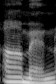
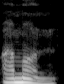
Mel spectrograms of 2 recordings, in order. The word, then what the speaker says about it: Amun: only consonants were recorded scholars insert vowels often e to make words pronouncable amun might have been Amen or Ammon. Pronunciation is educated guessing.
